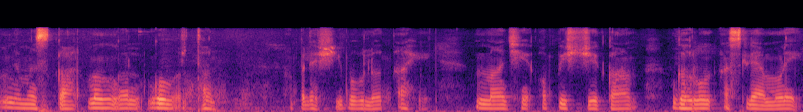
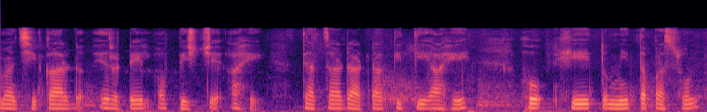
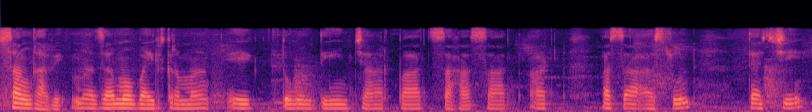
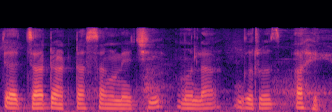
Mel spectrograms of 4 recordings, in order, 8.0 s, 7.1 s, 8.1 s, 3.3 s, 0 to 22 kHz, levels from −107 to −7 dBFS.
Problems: constant background noise, background conversations at intervals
